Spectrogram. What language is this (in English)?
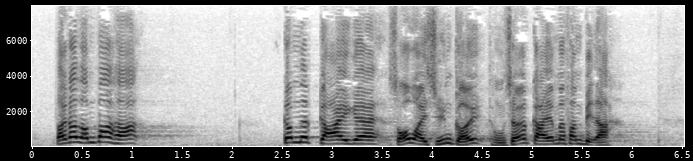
Cantonese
